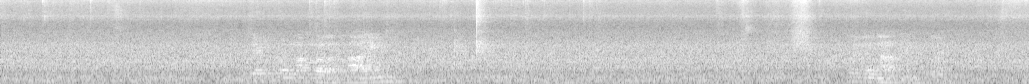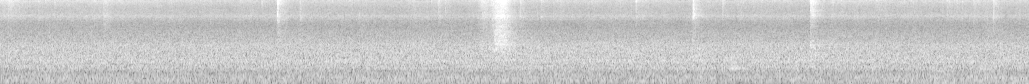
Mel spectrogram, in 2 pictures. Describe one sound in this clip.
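A marker squeaks across a whiteboard.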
